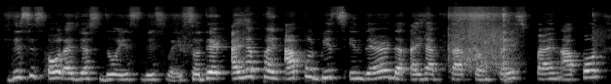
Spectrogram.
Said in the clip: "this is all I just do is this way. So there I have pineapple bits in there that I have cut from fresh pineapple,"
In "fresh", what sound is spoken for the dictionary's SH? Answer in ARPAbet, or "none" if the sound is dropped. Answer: S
